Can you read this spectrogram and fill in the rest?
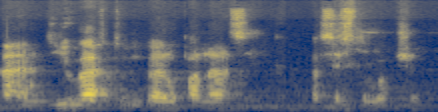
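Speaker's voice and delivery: ordinary talk, nothing marked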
